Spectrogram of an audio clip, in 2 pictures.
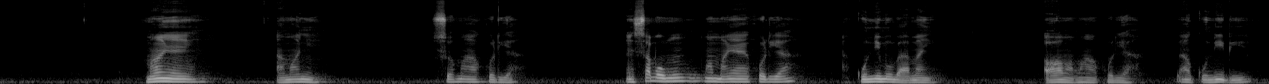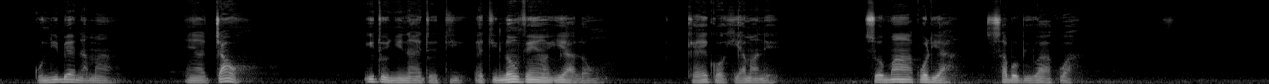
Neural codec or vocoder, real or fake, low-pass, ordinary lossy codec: none; real; none; none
